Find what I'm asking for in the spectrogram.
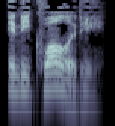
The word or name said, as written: inequality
